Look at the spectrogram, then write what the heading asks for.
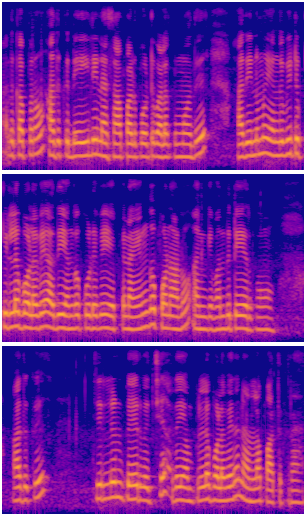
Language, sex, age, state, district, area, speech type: Tamil, female, 60+, Tamil Nadu, Viluppuram, rural, spontaneous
